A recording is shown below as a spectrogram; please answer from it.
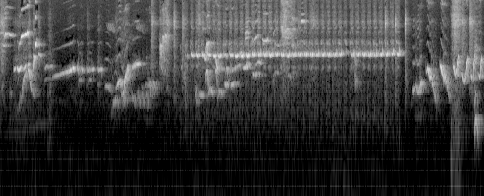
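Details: Caged champion white-rumped shama with full repertoire sings slurred whistles and chirps, then holds a long buzzy trill lasting about four seconds, finishing with quick rising and falling notes.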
